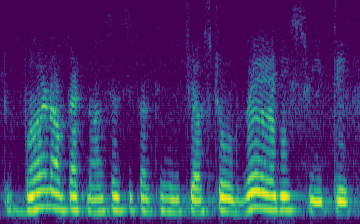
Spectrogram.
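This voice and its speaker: A woman's voice: fairly low pitch, fairly even intonation, moderate pace, darkish tone, highs cut off, a little hiss or hum. A woman spiritual teacher lecturing emphatically and admonishing her listeners.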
